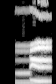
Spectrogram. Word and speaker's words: Мы: Mu. Pronounced like my, but with a soft u.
